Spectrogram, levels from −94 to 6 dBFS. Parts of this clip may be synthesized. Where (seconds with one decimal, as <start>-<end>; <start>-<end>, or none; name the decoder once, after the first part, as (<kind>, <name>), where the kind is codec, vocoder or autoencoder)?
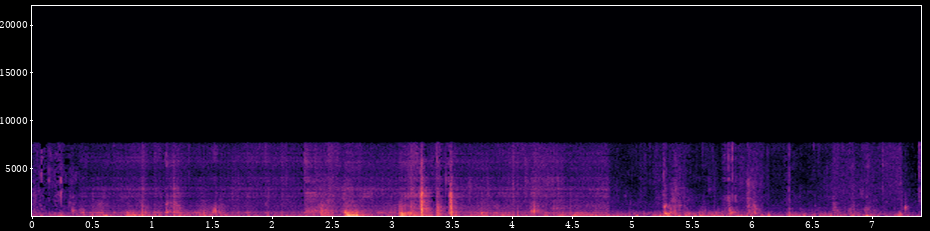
0.4-4.8 (codec, ZipCodec)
